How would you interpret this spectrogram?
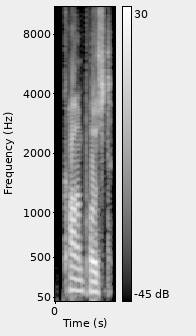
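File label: "compost", American English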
